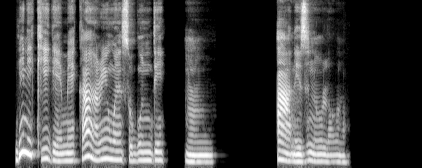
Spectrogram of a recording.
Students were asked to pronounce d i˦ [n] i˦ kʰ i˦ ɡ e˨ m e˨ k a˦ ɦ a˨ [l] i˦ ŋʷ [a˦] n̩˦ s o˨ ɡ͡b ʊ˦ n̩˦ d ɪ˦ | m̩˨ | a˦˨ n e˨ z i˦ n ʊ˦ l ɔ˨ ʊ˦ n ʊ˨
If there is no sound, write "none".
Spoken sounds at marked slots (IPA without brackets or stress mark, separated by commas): n, ɾ, e˦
